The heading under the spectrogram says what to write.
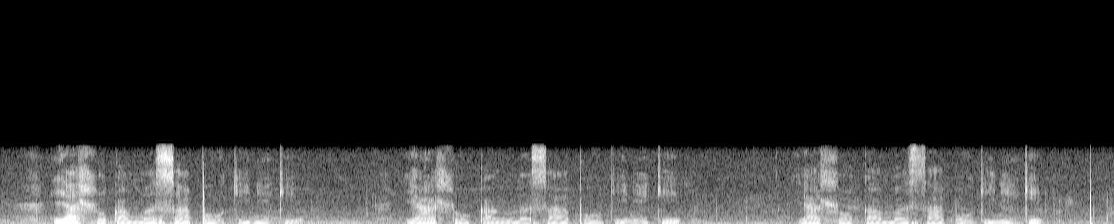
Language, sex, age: Southern Sotho, male, 30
